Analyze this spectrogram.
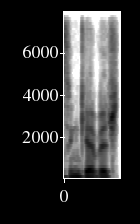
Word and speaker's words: Sienkiewicz: since yes the only reason listen i had mispronounced his name this is bill sienkiewicz the artist the longtime artist and he had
